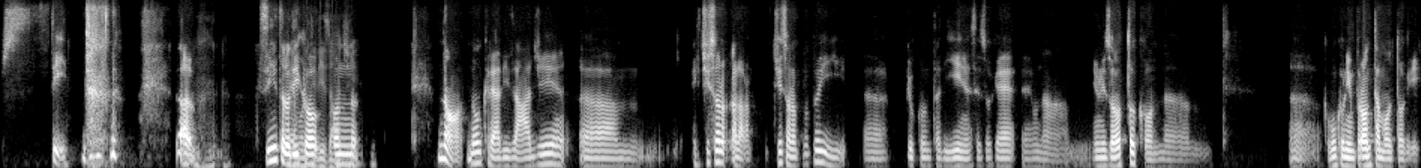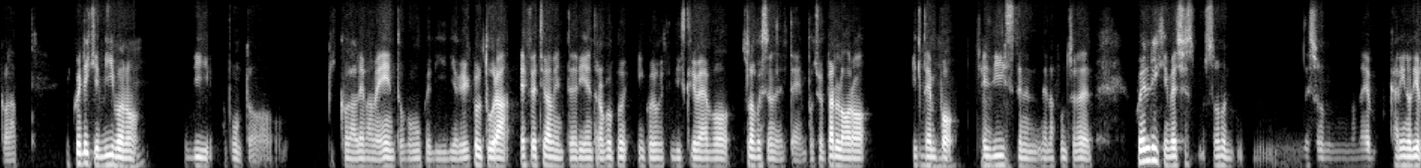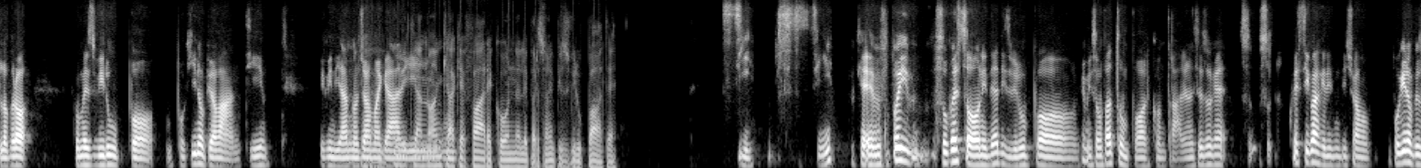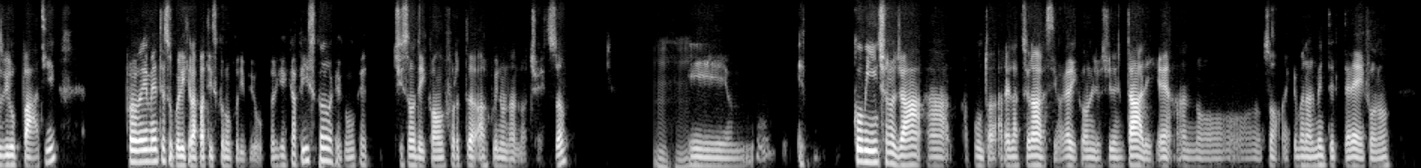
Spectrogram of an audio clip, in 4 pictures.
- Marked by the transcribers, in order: chuckle; chuckle; tapping; "proprio" said as "propio"; "proprio" said as "propo"; "Cioè" said as "ceh"; "perché" said as "pechè"
- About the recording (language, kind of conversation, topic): Italian, podcast, Qual è stato il paesaggio naturale che ti ha lasciato senza parole?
